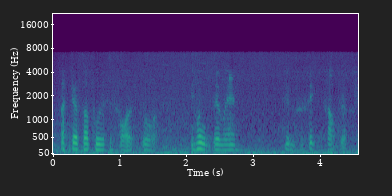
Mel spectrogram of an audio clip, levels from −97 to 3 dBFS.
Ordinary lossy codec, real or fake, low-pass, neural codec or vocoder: none; fake; 7.2 kHz; codec, 16 kHz in and 24 kHz out, 0.6 kbps, FocalCodec, streaming, 4096 codes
